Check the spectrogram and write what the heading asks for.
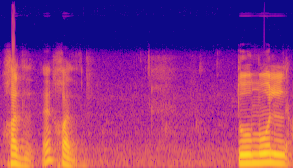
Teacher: Memang kha tu tebal, tapi jangan bawa ketebalan kha dalam zal. Kha tu memang kita tebal, tetapi bila sampai kat zal kita nipiskan balik.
